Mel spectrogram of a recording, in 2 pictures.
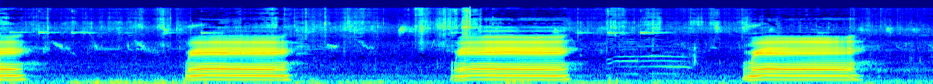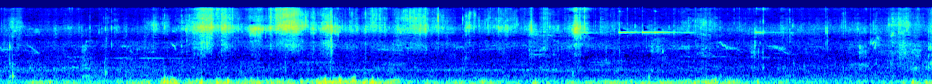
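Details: Goat bleating in three loud, quavering, harmonic-rich calls roughly every three seconds, each lasting under a second, followed by quieter rustling and faint background murmur.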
